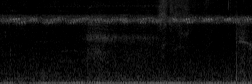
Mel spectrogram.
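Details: Many crickets trilling in the daytime by a lake in Wisconsin at the end of summer: a steady, high, unbroken trill with a low hum underneath.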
